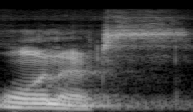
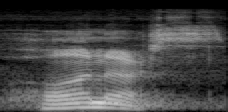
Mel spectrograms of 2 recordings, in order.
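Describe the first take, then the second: First: The word begins directly with a vowel sound. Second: The word begins with an audible h sound. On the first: The speaker calls it right. "এইচ এর উচ্চারণ না হয়ে vowel ও থেকে উচ্চারণ শুরু হয়েছে অনার্স" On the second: The speaker calls it wrong. "প্রথমে এইচ ধরে উচ্চারণ করলে হয় হনার্স"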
